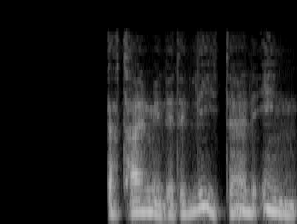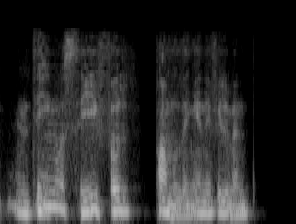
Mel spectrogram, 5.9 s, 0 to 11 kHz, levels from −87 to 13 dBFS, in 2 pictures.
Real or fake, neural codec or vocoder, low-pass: fake; codec, 16 kHz, 0.4 kbps, LongCat-Audio-Codec; 7.2 kHz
